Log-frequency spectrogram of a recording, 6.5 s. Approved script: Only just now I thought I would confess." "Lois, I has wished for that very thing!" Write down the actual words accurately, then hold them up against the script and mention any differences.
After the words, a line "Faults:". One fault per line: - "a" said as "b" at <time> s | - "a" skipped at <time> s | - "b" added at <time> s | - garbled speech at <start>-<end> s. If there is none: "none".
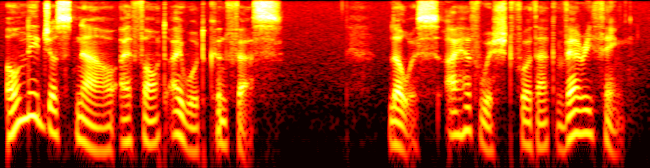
Only just now I thought I would confess." "Lois, I have wished for that very thing!"
Faults:
- "has" said as "have" at 4.6 s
